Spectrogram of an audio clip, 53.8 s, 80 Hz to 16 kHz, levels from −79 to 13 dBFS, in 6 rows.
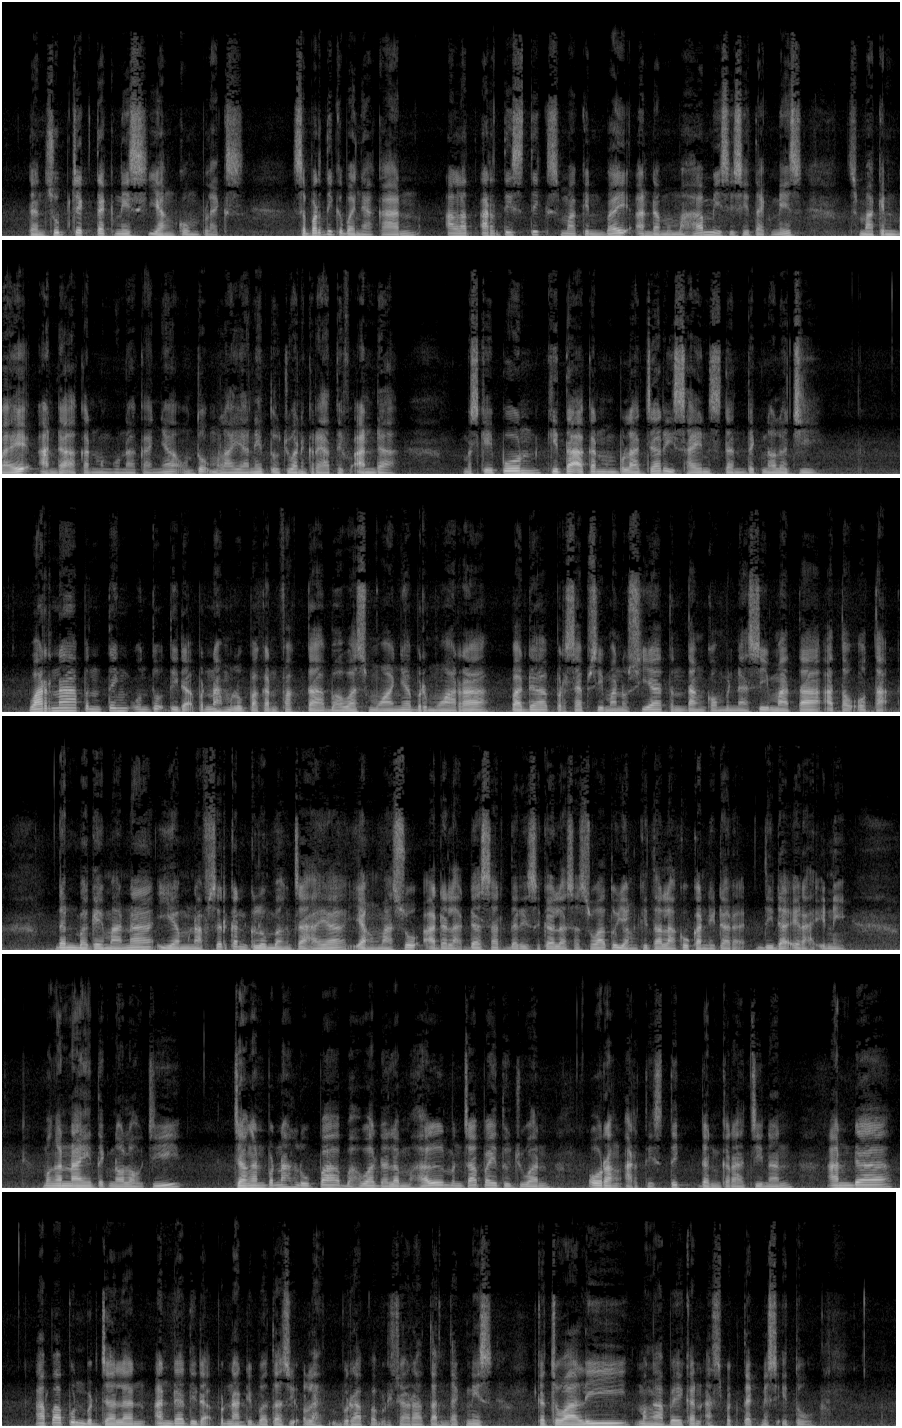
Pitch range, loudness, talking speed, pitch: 115-145 Hz, -22 LUFS, 115 wpm, 125 Hz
